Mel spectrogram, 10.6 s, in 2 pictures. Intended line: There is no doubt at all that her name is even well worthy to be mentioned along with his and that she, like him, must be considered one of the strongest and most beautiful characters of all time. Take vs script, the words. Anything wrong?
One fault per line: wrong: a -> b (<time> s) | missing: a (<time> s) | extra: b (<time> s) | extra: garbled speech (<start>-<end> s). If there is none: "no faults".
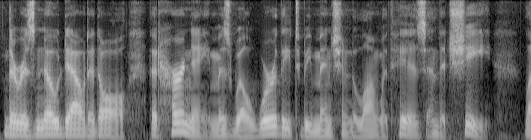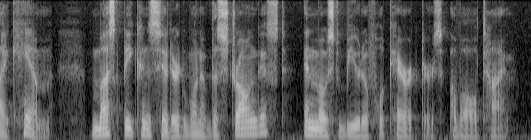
missing: even (2.3 s)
